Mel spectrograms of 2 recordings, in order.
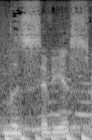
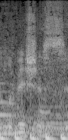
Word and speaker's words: lascivious: lascivious or lavicious, or I don't know which pronunciation is right. – Lascivious.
